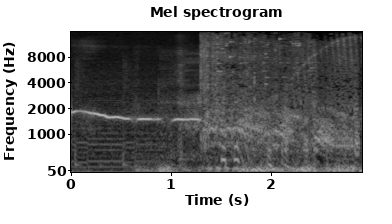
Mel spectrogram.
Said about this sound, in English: I thought I'd whistle your cue. That was really nice.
